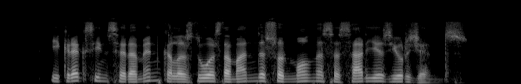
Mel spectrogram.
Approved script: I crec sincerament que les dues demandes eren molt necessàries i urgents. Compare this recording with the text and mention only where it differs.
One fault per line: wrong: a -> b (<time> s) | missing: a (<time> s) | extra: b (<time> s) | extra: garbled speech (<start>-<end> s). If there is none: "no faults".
wrong: eren -> són (2.8 s)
